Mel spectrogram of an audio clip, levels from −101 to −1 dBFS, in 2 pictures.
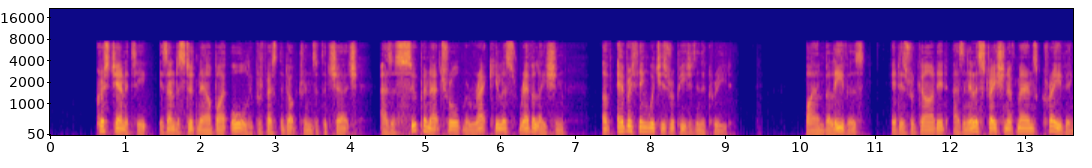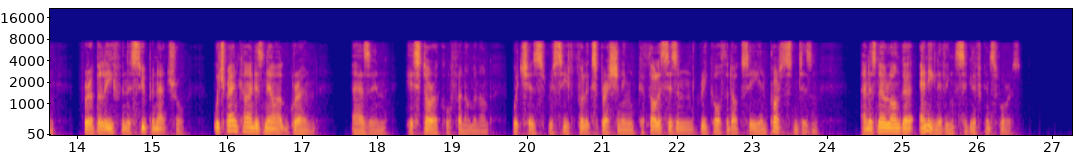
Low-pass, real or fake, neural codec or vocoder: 7.2 kHz; real; none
